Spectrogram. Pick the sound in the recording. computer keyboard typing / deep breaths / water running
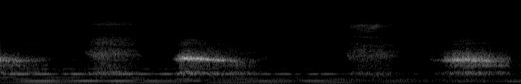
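deep breaths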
